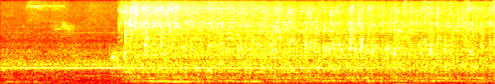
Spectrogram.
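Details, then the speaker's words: Water pump drawing from a simulated well until the water runs out; with no auto-cutoff yet the pump keeps running, its flow turning to a hollow, hissy gurgle as it sucks air: pump running dry. "Perhatikan ya sekarang air sumur udah habis Tapi pompa masih jalan terus ya kenegaraan bunyinya ya"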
